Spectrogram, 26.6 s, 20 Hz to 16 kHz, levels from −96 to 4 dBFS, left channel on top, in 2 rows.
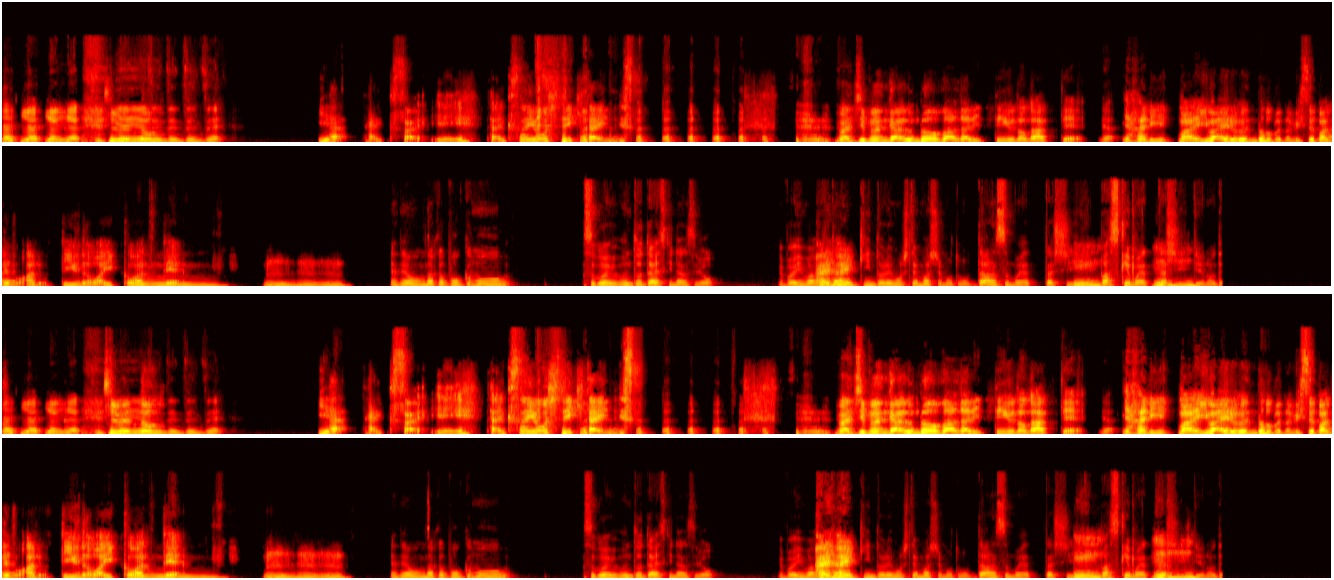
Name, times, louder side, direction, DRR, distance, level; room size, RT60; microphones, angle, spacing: voice 1, 0.0-2.2 5.3-5.9 6.3-8.3 11.0-11.1 13.3-13.4 14.6-15.6 17.2-18.4 19.1-20.4 21.1-25.5, left 1 dB, 25° left, 4.2 m, -36 dB
voice 2, 1.0-1.6 3.2-6.3 8.3-10.8 11.2-15.1 15.9-16.7 21.4-21.8 24.0-24.3 24.8-25.2, right 3 dB, 40° right, 1.0 m, -29 dB
head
